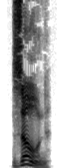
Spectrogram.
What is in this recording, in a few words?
"zone", us male; everyone-can-use-english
